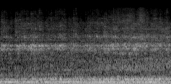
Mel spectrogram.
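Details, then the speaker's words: 1957 Chevrolet 210 with 454 big block, headers, MSD ignition, Edelbrock manifold and carburetor, electric fan, heard from behind the car: deep, steady, even rumble with no knocks or ticks and the electric fan running; normal healthy big-block idle. "let's give it a little startup here yep sounds good you hear the electric fan running like radiator setup there"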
